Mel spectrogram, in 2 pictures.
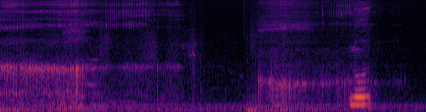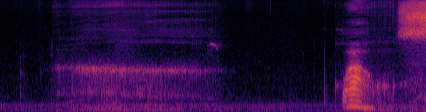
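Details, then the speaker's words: Repeated slow, rumbling snores with pauses between breaths from Mario, asleep in a skit, and a brief voice in the room; snoring. "what the heck is going on why is he snoring and why are you not to bed I'm sorry he just keep on snoring and I can't sleep"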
